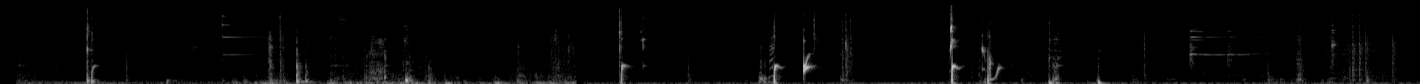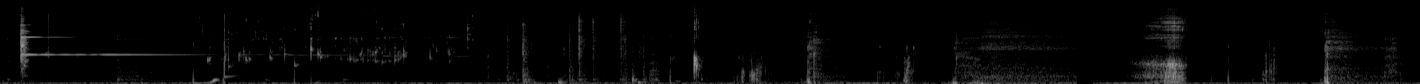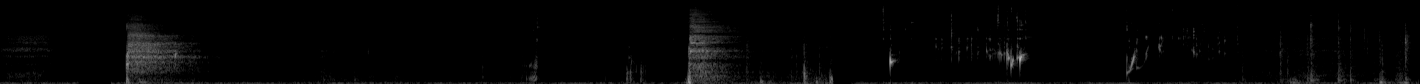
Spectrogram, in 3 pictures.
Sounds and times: manipulating a glass 0:11.9 - 0:13.7
pouring in a glass 0:15.4 - 0:19.0
pouring in a glass 0:37.2 - 0:40.8

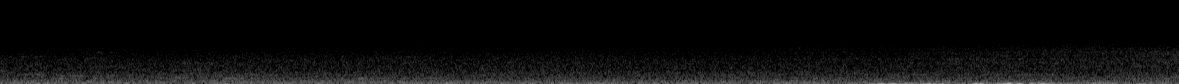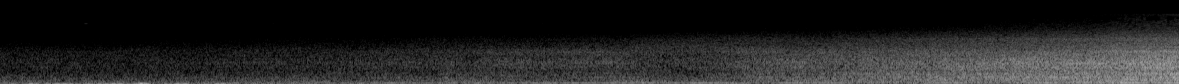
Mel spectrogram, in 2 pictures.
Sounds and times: cars passing by 0:13.4 - 0:23.5

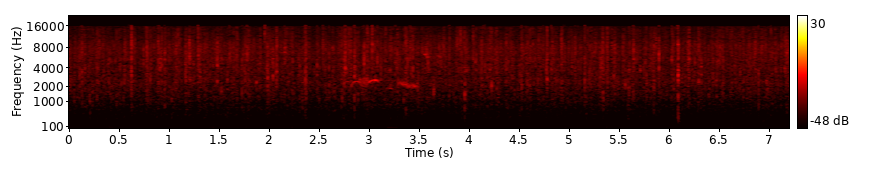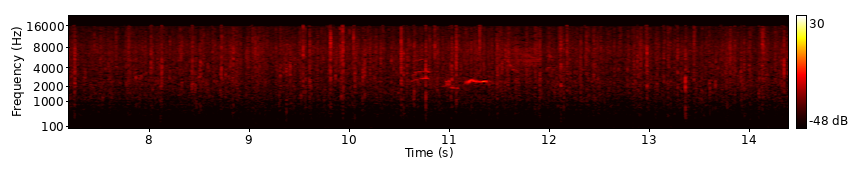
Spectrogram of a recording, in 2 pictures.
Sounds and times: rain 0:00.0 - 0:14.3

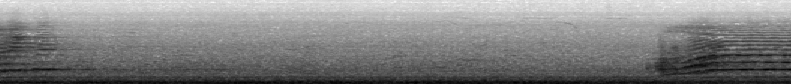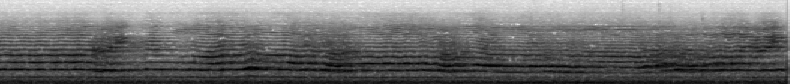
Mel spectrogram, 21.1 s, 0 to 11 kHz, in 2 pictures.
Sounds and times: adhan 0:00.0 - 0:01.4
adhan 0:08.6 - 0:21.0

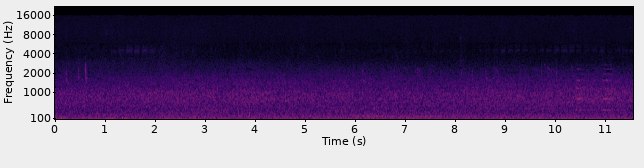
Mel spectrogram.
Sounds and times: Wind 0:00.0 - 0:11.5
Crickets 0:01.0 - 0:02.5
Crickets 0:08.6 - 0:11.5

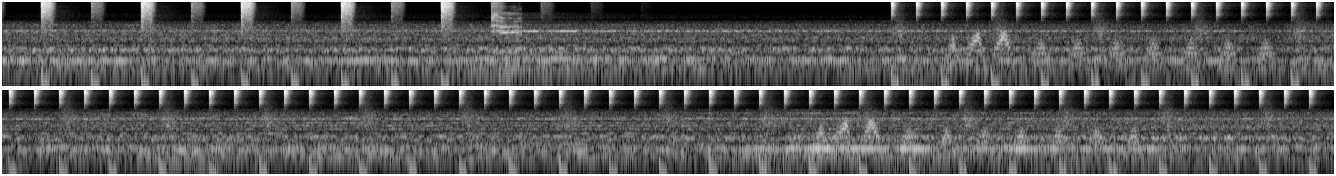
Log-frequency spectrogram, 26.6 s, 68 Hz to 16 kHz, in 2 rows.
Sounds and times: drums 0:00.0 - 0:04.6
vocal 0:04.9 - 0:05.6
drums 0:08.9 - 0:26.6

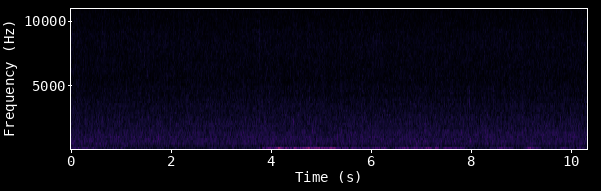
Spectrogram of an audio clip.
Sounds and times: small river 0:00.0 - 0:10.3

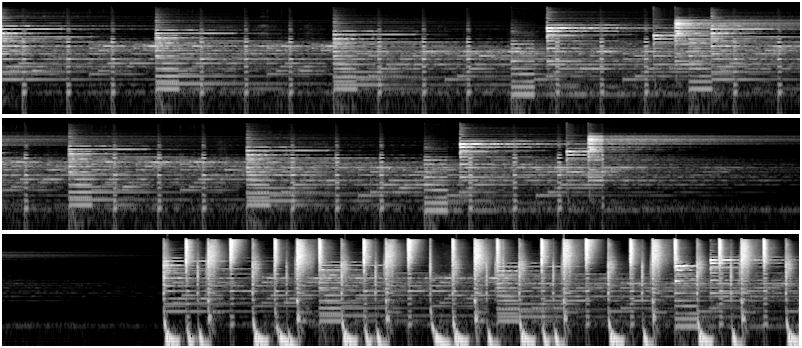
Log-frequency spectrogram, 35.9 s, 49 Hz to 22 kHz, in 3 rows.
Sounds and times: Piano/Synth 0:00.0 - 0:25.1
Piano/Synth 0:26.4 - 0:35.9
bass 0:26.4 - 0:35.9
Punchy Trance Kick 0:26.4 - 0:29.8
Electronic Closed High Hat 0:26.4 - 0:35.9
Driven Snare 0:28.4 - 0:28.8
Driven Snare 0:29.7 - 0:30.2
Punchy Trance Kick 0:30.4 - 0:32.4
Driven Snare 0:31.0 - 0:31.6
Driven Snare 0:35.0 - 0:35.5

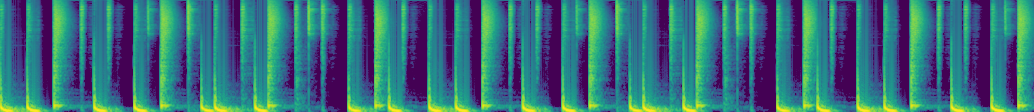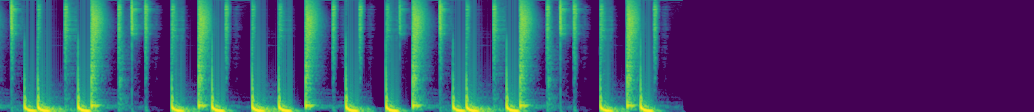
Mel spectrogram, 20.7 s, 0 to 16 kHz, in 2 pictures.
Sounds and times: breakbeat 0:00.0 - 0:17.0

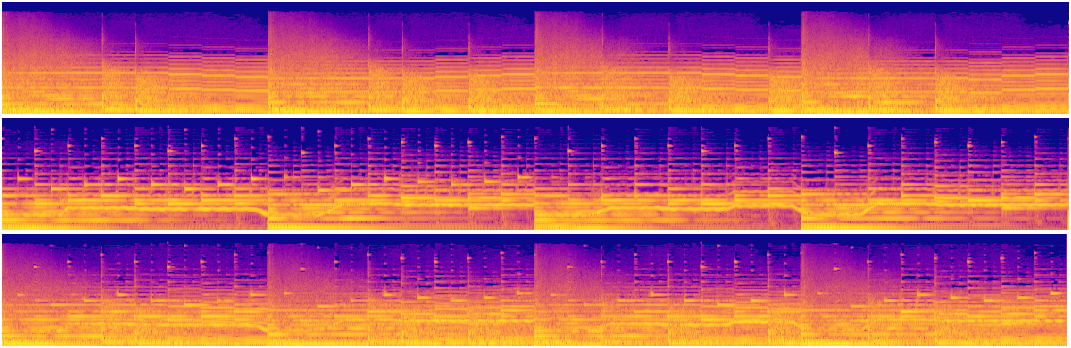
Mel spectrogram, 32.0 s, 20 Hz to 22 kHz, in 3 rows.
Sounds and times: timpani 0:00.0 - 0:10.6
theremin 0:00.0 - 0:31.9
glockenspiel 0:02.7 - 0:31.9
timpani 0:21.4 - 0:31.8

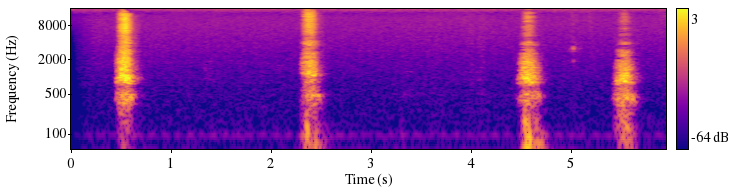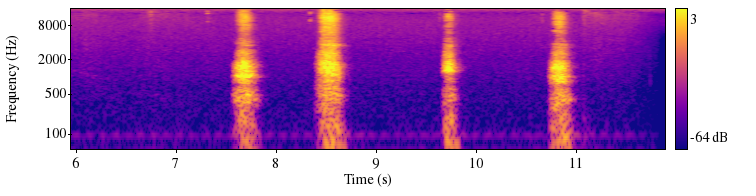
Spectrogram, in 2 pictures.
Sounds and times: short blows/puffs of air from male mouth 0:00.4 - 0:00.8
short blows/puffs of air from male mouth 0:02.3 - 0:02.6
short blows/puffs of air from male mouth 0:07.6 - 0:08.8

